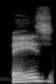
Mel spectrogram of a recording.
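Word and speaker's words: Faes: It took until like the very final minutes of the game to get Faye or I don't know how to say his name. Faye sent off. Whatever. FaZe?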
